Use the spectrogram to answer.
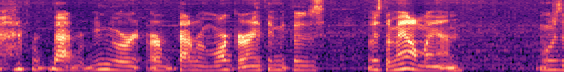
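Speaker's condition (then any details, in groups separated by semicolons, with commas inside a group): Cerebral palsy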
